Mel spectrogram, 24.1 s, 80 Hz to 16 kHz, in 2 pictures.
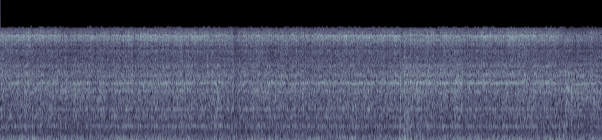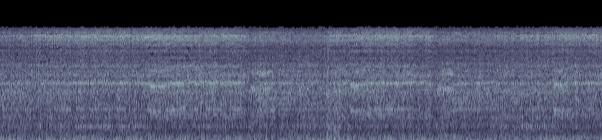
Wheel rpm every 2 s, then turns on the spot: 230, 230, 230, 230, 240, 230, 230, 230, 230, 230, 230, 230.
none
